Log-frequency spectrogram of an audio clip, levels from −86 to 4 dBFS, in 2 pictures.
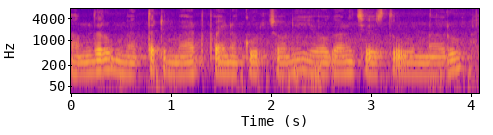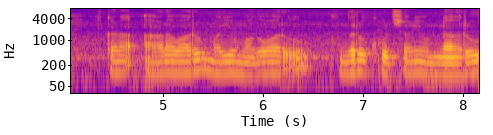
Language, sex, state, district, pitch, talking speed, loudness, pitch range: Telugu, male, Andhra Pradesh, Chittoor, 120 Hz, 105 wpm, -20 LUFS, 115-130 Hz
